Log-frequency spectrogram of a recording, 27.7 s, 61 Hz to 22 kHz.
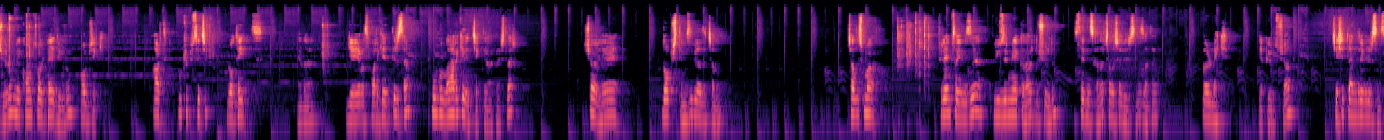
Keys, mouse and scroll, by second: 0.6 ctrl+p, 3.7 click, 4.2 r, 6.5 g, 7.7 scroll down 1, 8.2 scroll up 1, 13.8-16.1 drag, 16.1-17.0 middle drag, 17.0-20.0 drag, 21.3-21.9 scroll down 1, 21.9-25.7 ctrl+middle drag, 26.0-26.9 drag, 26.9-27.4 scroll down 1, 27.4-27.6 middle drag.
